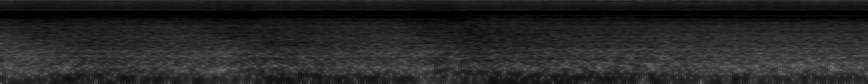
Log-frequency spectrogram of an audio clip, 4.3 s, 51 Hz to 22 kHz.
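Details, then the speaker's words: Old V8 in an RV with an all-new ignition system including the ignition module, which still wants to stall when stopped. The idle slowly rises and falls, hunting back and forth instead of holding steady; surging idle, cause not confirmed. "Yeah, it's an old motor. If it's starting to do that thing, going back and forth, back and forth."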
